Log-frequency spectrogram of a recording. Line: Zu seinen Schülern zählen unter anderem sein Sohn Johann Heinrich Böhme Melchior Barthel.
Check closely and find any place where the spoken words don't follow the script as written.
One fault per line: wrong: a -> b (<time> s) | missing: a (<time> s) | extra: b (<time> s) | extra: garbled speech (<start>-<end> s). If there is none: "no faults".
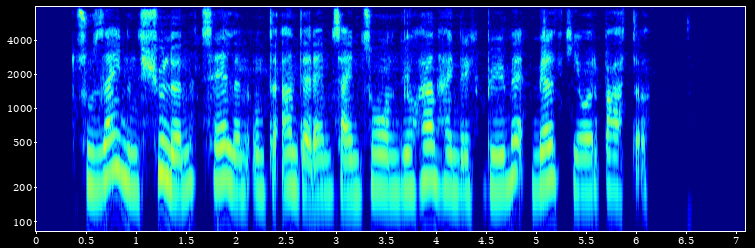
no faults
